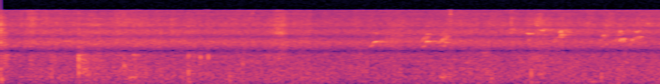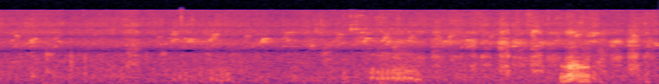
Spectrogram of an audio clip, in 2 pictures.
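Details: Four-week-old puppies playing outside, barking at a tree; a couple of short, high yips stand out near the end over a steady hiss of outdoor background noise.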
